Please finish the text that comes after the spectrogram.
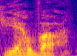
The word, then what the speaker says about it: Yehovah: There's no J in Hebrew, so it's Yehovah.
